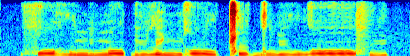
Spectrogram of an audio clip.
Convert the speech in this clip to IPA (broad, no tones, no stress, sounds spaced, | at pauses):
f ɔ ɦ u n y n ɔ ɓ y l ɛ ɲ ɔː u̯ ǁ ə ɡ u l y u̯ w ɔː f y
